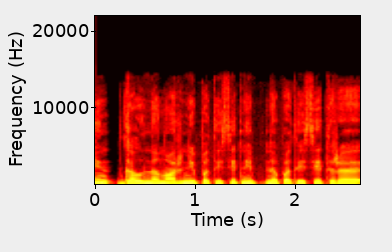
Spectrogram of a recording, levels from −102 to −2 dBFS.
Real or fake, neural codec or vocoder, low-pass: real; none; 14.4 kHz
